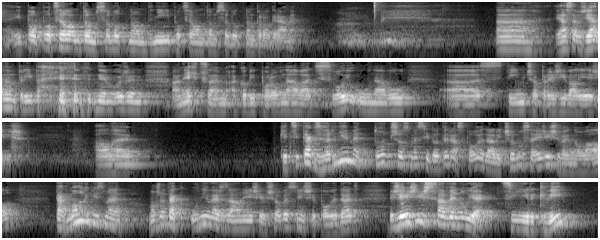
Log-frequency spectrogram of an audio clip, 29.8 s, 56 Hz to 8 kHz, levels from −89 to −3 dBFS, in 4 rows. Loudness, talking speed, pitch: -22 LUFS, 115 wpm, 150 Hz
